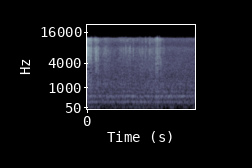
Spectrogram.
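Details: Honey bees from a hive on 17 February 2020, emerging into the sun for the first time in two months after many warm days. A steady low hum with bands near the bottom of the range, plus broad airy hiss above.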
